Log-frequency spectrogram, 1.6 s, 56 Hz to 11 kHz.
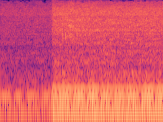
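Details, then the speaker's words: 2004 Chevy Silverado 4.3L RWD running after a crank-no-start was fixed: distributor cap corrosion causing weak spark was the cause, and excess fuel was cleared. It settles into a steady, even low rumble with no misses or stumbles. "Now she's running a lot better that we cleared all that fuel out or whatever. See, I can rev her up and she catches just like she should, like she's running great."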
